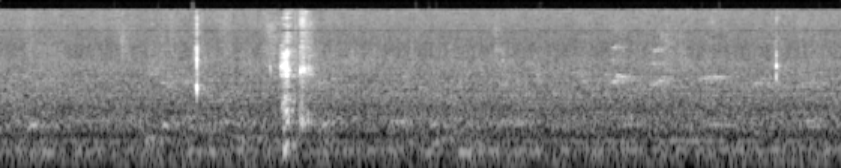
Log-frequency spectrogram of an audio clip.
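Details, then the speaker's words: Newborn baby just after feeding, with a few short, sudden, catch-like hiccup sounds in a quiet room; infant hiccups. "got the hiccups. We got the hiccups."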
